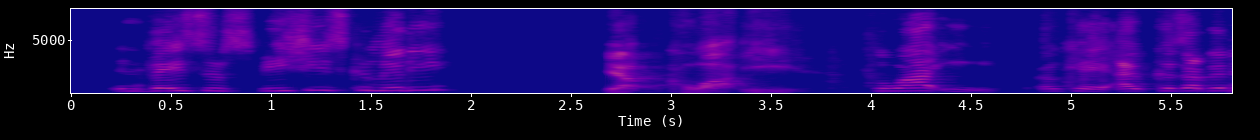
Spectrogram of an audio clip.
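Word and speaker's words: Kauaʻi: it's filling up nicely um how do you pronounce uh it's a it's the hawaiian word that you ai kawaii invasive species committee yep kawaii kawaii okay because i'm going to introduce you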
